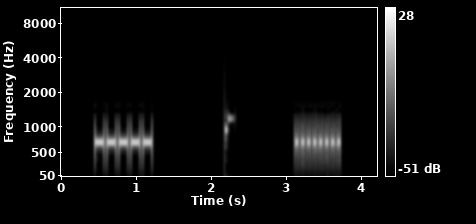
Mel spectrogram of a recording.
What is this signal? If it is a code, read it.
Morse code, heard as a keyed tone, about 30 wpm, 700 Hz. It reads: 0 <HH>
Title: Single Character (Letter:Number:Punctuation:Prosign) Alt 30wpm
